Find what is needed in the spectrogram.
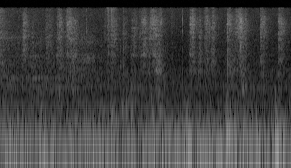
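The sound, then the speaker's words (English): Pen or pencil scratching as something is written down: a steady run of quick, scratchy strokes throughout, fairly quiet, with no talking. “We gotta write that down.”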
